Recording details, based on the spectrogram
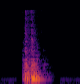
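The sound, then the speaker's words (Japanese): A stiff, badly fitted door that had been stuck shut grinds open in one short, heavy scraping push, fairly loud, then falls quiet; no one speaks. “もしかしてさっき私たちが激しく動いたせいで、もともと立て付けが悪かった扉が偶然直ったとか？”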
